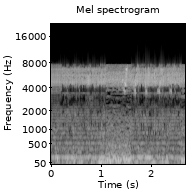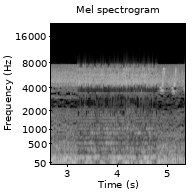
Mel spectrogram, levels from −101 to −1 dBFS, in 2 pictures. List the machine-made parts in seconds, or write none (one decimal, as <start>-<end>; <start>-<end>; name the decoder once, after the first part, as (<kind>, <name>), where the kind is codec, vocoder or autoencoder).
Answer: 0.0-1.1 (vocoder, BigVGAN v2); 1.6-2.6; 3.2-4.8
